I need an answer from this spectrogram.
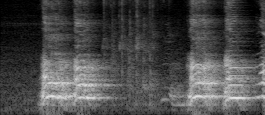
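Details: Pair of Basset Hounds, brown and black, answering each other's howls, the brown one lying on its side: after a quiet start, long steady tuneful bays overlap and follow each other closely, full and resonant with rich overtones.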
